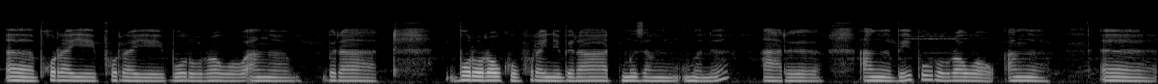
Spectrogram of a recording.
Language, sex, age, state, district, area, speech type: Bodo, female, 45-60, Assam, Udalguri, rural, spontaneous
